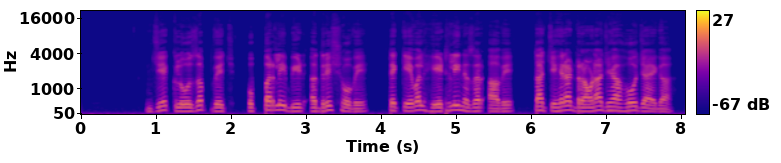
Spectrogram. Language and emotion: Punjabi, neutral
